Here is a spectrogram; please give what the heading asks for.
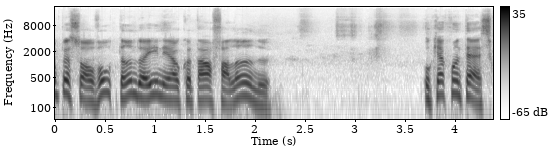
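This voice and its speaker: A man's voice: a little high, dry recording. A man with a Carioca accent from Rio de Janeiro, talking casually and chatting to his viewers with lots of fillers. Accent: Carioca Brazilian Portuguese. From Rio de Janeiro, Brazil. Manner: relaxed, chatty, many fillers and tag questions. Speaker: vlogger. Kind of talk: casual vlog monologue.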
